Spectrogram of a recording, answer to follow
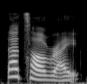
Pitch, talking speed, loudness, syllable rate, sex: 240 Hz, 205 wpm, -16 LUFS, 4.4 syllables/s, female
